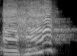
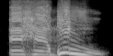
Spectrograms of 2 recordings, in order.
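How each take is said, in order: First: The word ends bare, without the -un ending. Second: The word ends with the full -un ending. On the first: The reciter stops at the end of the verse. "kalau kita berhenti" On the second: The word is read with its full vowel ending. "tapi full"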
